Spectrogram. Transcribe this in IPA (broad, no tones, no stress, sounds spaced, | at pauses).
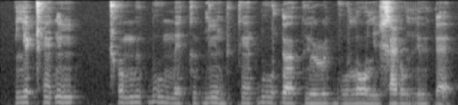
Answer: lʲ e ʈʰ ẽ ɗ ĩ | ʈʰ ɵ m ʉ ɓ u m e k ʉ ɡ ĩ b y k ẽ ɓ u ɗ œ k y ɭ y b u l o l i x æ ɽ u r y ɠ ɛ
